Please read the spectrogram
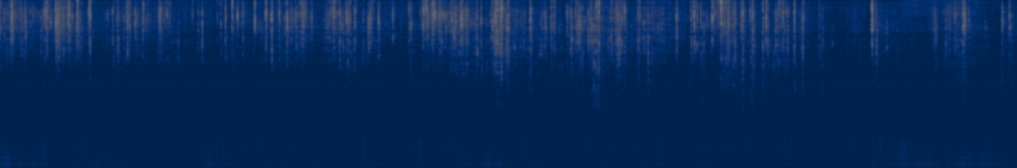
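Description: Foil trading-card pack wrapper being torn open and crinkled by hand as the cards are pulled out: a faint, continuous run of crackles and rustles.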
